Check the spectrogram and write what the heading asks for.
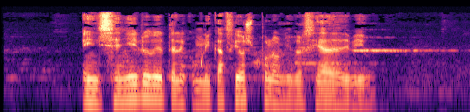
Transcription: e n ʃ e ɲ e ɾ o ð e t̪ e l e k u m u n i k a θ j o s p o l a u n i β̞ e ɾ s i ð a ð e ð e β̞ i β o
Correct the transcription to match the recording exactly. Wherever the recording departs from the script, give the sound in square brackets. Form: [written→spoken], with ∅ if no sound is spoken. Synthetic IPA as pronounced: e n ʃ e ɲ e ɾ o ð e t̪ e l e k [u→o] m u n i k a θ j o s p o l a u n i β̞ e ɾ s i ð a ð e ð e β̞ i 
